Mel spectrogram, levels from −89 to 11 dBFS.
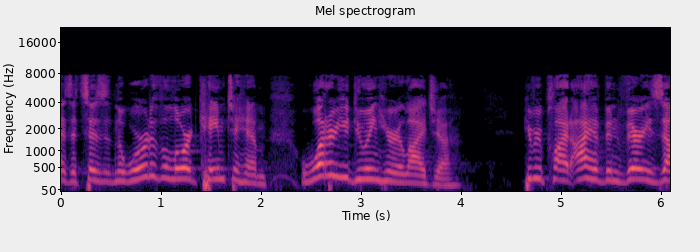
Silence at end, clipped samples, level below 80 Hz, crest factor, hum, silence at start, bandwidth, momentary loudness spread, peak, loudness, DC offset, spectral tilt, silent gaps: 0 s; under 0.1%; -58 dBFS; 20 dB; none; 0 s; 8 kHz; 12 LU; -8 dBFS; -29 LUFS; under 0.1%; -2.5 dB/octave; 4.52-4.61 s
